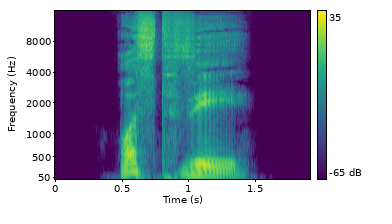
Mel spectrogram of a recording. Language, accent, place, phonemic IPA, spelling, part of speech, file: German, Germany, Berlin, /ˈɔstzeː/, Ostsee, proper noun, De-Ostsee.ogg
- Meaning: Baltic Sea (a sea in Northern Europe, an arm of the Atlantic enclosed by Denmark, Estonia, Finland, Germany, Latvia, Lithuania, Poland, Russia and Sweden)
